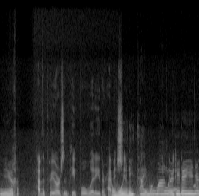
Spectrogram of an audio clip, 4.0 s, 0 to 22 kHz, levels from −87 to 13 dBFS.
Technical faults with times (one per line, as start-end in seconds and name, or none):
0.00-0.66 speech suppressed in double talk
2.46-3.97 speech suppressed in double talk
